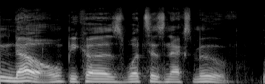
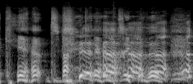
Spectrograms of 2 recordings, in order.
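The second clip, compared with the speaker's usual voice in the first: laughing; 10 semitones higher, 4 dB louder, much slower than usual. Retold or imitated. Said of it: "she's like".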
